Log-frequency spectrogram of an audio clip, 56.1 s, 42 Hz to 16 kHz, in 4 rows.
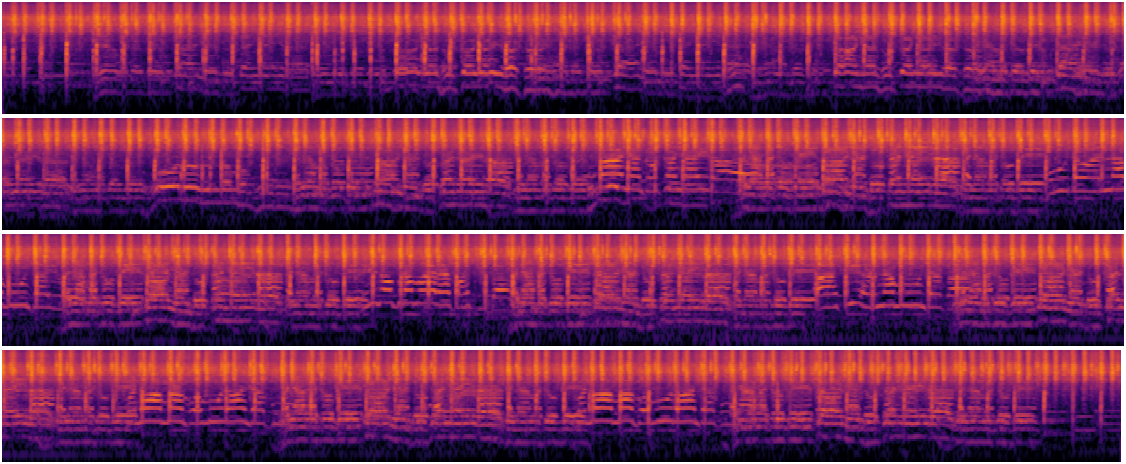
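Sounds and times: gourd rattles shaken: 0:00.0 - 0:56.0
mbira melody: 0:00.0 - 0:56.0
men singing: 0:00.0 - 0:56.0.

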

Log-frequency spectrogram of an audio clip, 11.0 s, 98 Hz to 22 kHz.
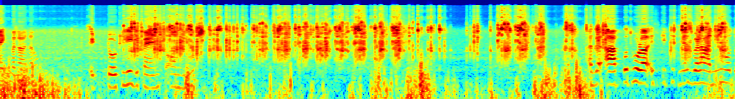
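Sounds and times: metal spoon scraping metal bowl: 0:01.8 - 0:09.2, 0:10.0 - 0:11.0.

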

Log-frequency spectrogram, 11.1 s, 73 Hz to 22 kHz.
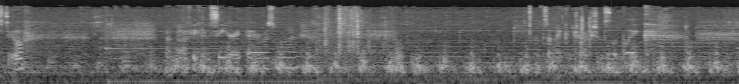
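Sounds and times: whooshing fetal heartbeat: 0:00.0 - 0:11.0.

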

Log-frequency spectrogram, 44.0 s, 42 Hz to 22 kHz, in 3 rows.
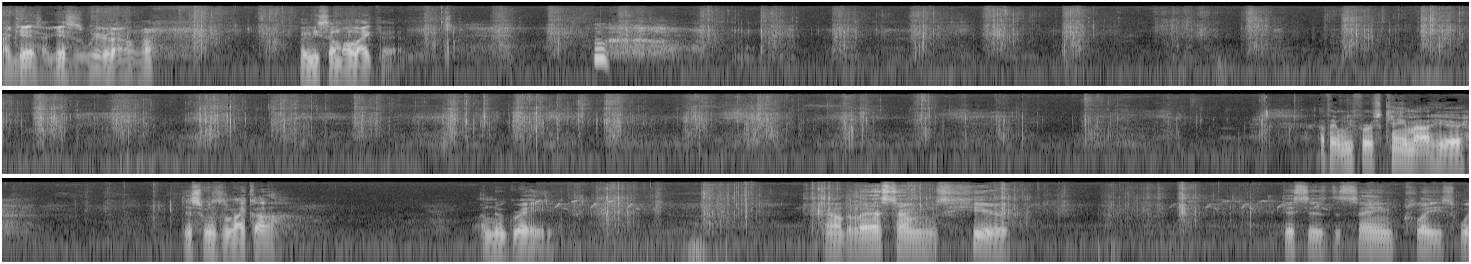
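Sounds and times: footsteps on dry leaves: 0:00.0 - 0:27.6, 0:28.4 - 0:32.2, 0:34.2 - 0:44.0.

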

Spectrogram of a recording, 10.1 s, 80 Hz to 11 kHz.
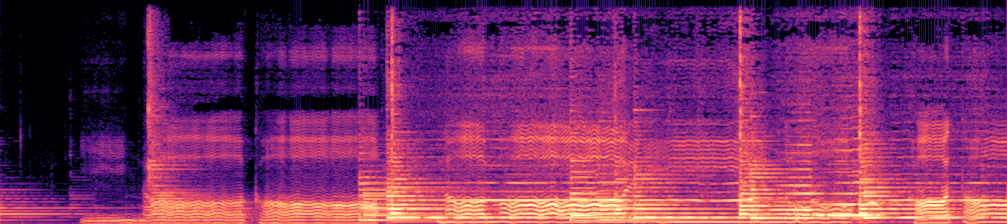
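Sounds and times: shamisen pluck: 0:00.0 - 0:02.3, 0:03.5 - 0:10.0
man singing with vibrato: 0:00.8 - 0:10.0.

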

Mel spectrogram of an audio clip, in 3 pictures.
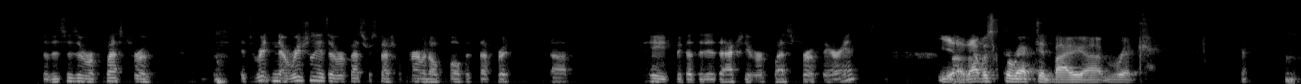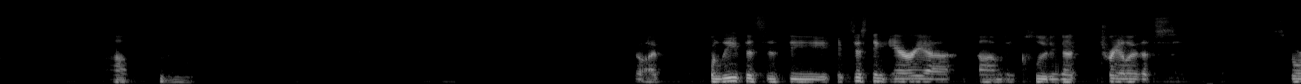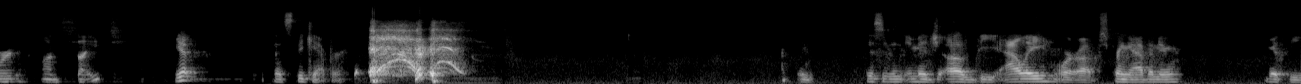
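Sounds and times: person murmuring: 0:09.4 - 0:11.5, 0:33.9 - 0:37.8
person coughing: 0:29.6 - 0:30.8.

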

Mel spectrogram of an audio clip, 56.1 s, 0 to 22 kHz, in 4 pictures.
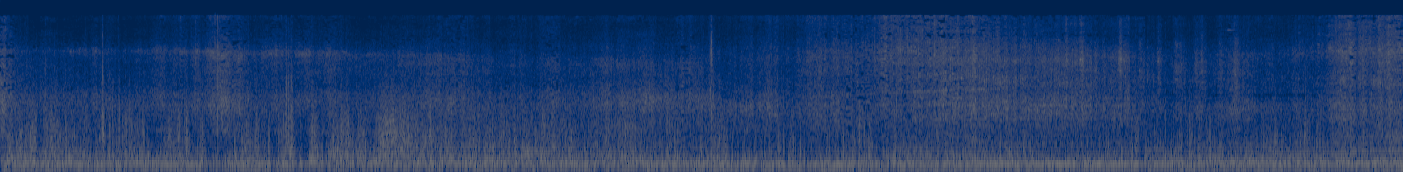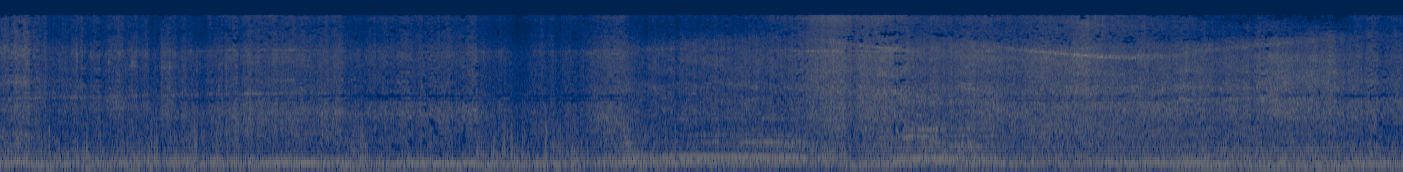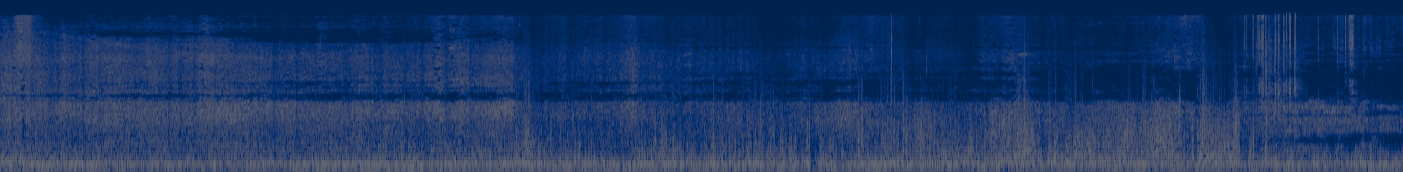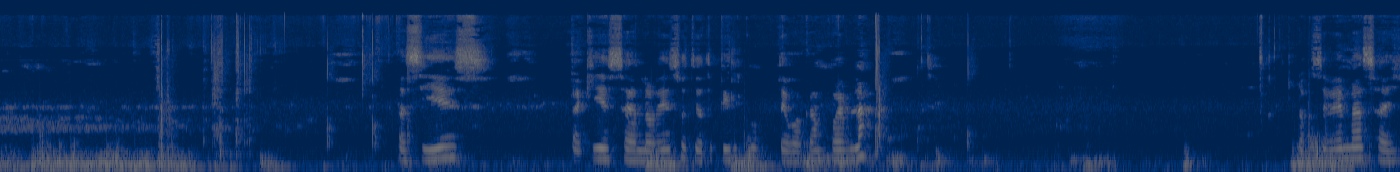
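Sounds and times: heavy engine: 0:00.0 - 0:47.8
road traffic passing: 0:00.0 - 0:56.0
wind on microphone: 0:00.0 - 0:56.0.

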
